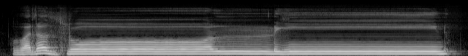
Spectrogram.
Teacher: ثنایا علیہ تک لگے کروٹ زبان کی داڑھوں کے ساتھ، زبان کی نوک سامنے کے اوپر کے 2 دانتوں کے ساتھ آ کر ٹچ ہوگی تو ضاد ادا ہوتا ہے۔ آواز بھرپور دباؤ کے ساتھ، جماؤ کے ساتھ رکتی ہے، پر ادائیگی کے ساتھ۔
